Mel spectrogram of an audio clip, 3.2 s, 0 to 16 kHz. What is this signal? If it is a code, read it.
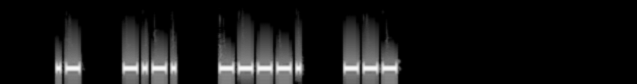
Morse code, heard as a keyed tone, about 52 wpm, spaced as for 29 wpm, 700 Hz. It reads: AC9O
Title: USA Call Signs - 4 Characters - 3x Character Spacing - 50wpm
